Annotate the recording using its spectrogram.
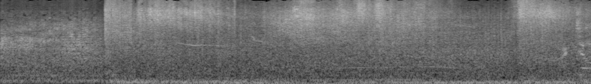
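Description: A tank explodes with a deep boom.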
